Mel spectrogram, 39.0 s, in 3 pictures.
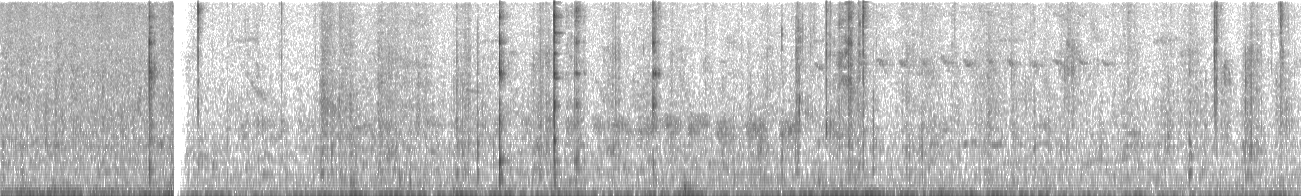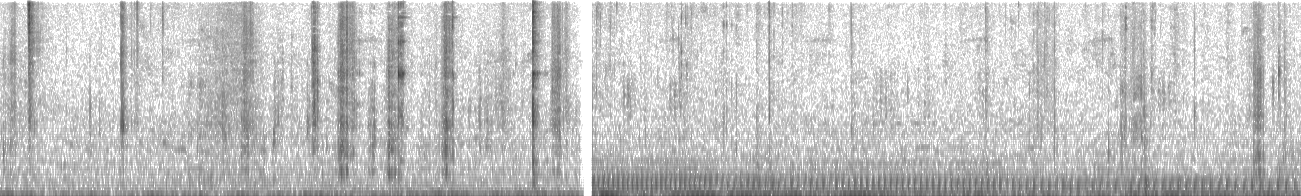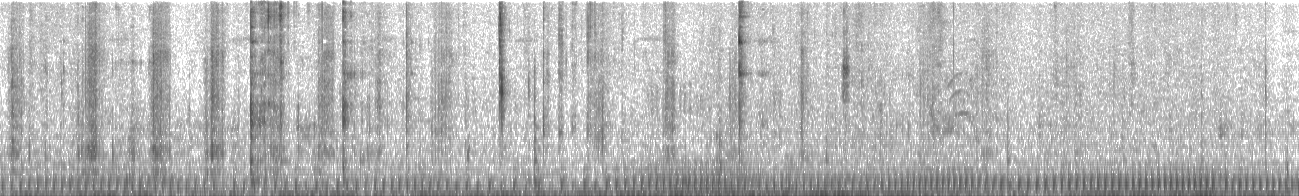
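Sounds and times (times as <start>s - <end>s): person crunching cucumber: 2.8s - 7.0s, 7.6s - 9.5s, 11.6s - 13.5s, 14.2s - 21.2s, 22.8s - 36.1s
low steady hum: 19.0s - 39.0s.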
